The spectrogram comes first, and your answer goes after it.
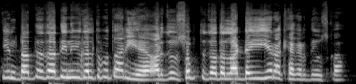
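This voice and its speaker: A man's voice: extremely high pitch, fast, a bit bright, dry recording, studio quality. A young man with a Haryanvi accent defending himself in an unscripted interview, speaking emphatically and colloquially with repeated phrases. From Haryana, India. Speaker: interviewee answering accusations against him.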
